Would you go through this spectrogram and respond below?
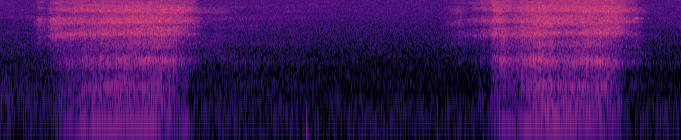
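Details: Person snoring: two long, rough, rattling snores while breathing in, separated by a quiet pause of about three seconds.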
